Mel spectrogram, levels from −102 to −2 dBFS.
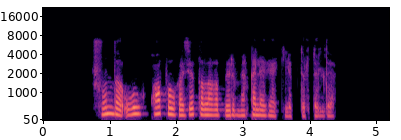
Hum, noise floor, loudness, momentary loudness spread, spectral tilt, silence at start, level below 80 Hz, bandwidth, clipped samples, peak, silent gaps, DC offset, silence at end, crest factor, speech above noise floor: none; under -90 dBFS; -33 LUFS; 14 LU; -8.5 dB/octave; 0.75 s; -76 dBFS; 7 kHz; under 0.1%; -16 dBFS; 1.58-1.62 s, 3.75-3.86 s, 4.01-4.05 s; under 0.1%; 0.85 s; 18 dB; over 57 dB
